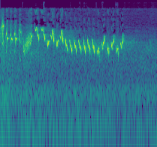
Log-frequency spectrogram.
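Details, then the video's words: A small bird among trees and plants sings a rapid, high-pitched twittering run of about twenty-five sweet notes, stepping down in pitch and lasting under two seconds. "bird's sound"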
